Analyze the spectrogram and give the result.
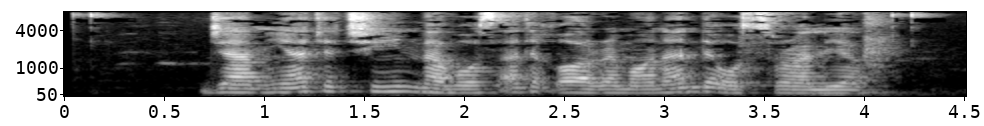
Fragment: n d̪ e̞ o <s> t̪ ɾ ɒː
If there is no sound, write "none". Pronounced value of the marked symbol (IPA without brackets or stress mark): s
